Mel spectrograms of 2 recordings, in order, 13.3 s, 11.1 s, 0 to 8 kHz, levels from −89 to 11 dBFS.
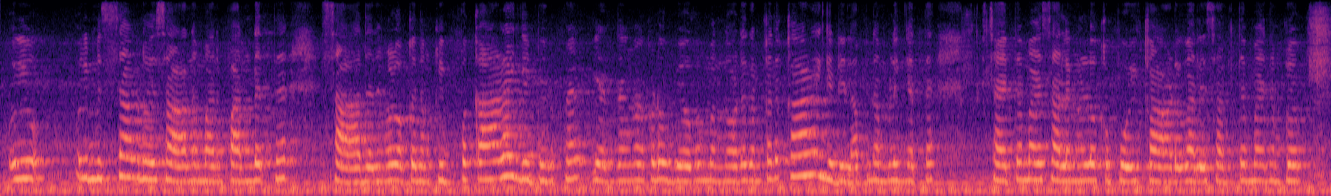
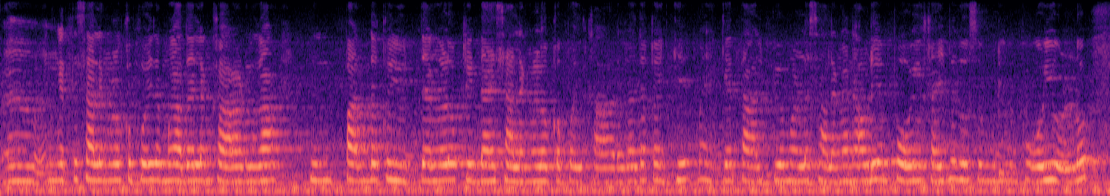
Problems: constant background noise, low volume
